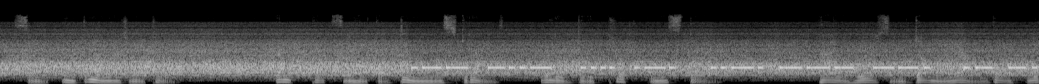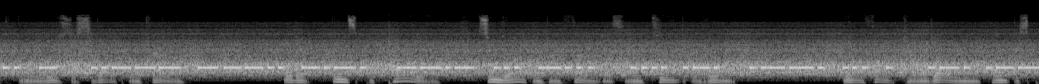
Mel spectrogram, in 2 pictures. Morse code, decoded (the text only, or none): WX HR FOG ABT 28C QSB HR PSE …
